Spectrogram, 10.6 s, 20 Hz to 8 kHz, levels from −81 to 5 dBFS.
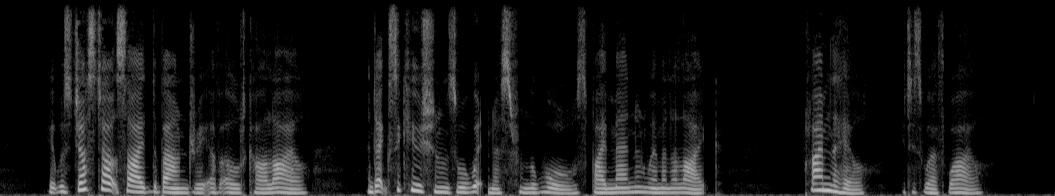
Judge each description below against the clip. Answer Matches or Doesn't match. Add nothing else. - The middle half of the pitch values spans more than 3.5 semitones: Doesn't match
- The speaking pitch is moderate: Matches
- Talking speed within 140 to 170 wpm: Matches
